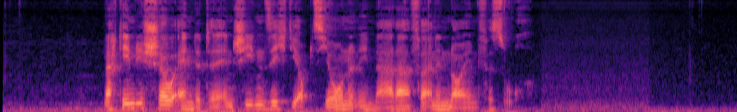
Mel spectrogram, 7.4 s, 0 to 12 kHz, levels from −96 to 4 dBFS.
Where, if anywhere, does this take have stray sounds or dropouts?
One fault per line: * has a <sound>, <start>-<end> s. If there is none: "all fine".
all fine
